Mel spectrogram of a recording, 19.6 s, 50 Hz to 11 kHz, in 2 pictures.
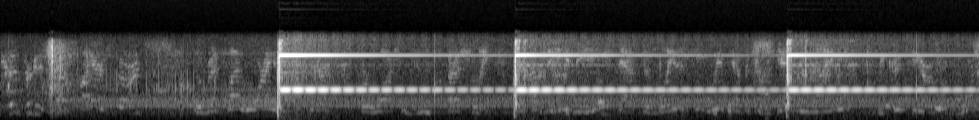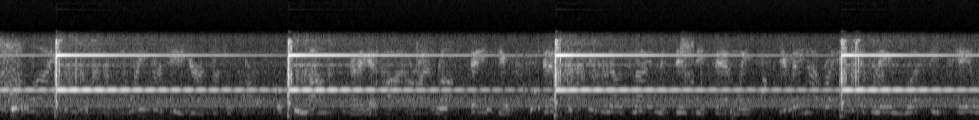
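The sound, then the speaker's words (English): A bell tolls slowly and steadily as a ten-bell salute during a moment of silence, seven clear strikes spaced a few seconds apart, each ringing out and fading before the next. A faint murmur sits underneath. “We pause for a moment of silence. Yes. And the bell of 10.”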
